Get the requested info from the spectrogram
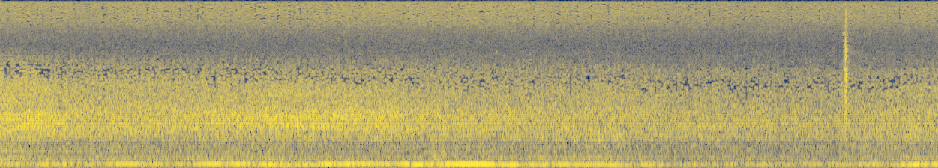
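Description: Steady low background rumble that swells a little around the middle and eases off again.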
